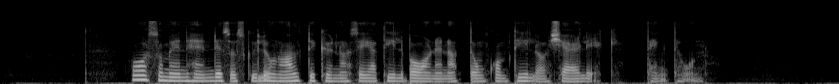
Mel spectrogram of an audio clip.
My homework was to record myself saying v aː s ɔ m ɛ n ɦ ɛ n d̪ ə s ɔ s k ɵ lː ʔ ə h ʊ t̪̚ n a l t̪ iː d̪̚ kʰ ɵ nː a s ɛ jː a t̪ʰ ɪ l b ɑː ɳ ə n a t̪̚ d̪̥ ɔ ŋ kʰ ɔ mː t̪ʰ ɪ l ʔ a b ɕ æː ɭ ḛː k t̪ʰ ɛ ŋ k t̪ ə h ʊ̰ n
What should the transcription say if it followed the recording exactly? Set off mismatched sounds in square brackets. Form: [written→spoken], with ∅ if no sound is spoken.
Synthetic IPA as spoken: v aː s ɔ m ɛ n ɦ ɛ n d̪ ə s ɔ s k ɵ lː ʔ ə h ʊ [t̪̚→∅] n a l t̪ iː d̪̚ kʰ ɵ nː a s ɛ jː a t̪ʰ ɪ l b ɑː ɳ ə n a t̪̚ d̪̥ ɔ [ŋ→m] kʰ ɔ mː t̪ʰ ɪ l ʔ a [b→v] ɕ æː ɭ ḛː k t̪ʰ ɛ ŋ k t̪ ə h ʊ̰ n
